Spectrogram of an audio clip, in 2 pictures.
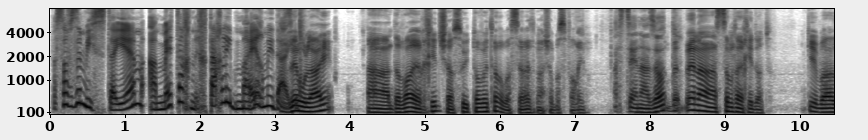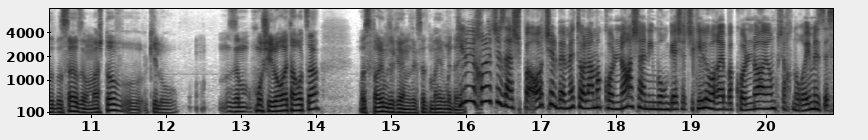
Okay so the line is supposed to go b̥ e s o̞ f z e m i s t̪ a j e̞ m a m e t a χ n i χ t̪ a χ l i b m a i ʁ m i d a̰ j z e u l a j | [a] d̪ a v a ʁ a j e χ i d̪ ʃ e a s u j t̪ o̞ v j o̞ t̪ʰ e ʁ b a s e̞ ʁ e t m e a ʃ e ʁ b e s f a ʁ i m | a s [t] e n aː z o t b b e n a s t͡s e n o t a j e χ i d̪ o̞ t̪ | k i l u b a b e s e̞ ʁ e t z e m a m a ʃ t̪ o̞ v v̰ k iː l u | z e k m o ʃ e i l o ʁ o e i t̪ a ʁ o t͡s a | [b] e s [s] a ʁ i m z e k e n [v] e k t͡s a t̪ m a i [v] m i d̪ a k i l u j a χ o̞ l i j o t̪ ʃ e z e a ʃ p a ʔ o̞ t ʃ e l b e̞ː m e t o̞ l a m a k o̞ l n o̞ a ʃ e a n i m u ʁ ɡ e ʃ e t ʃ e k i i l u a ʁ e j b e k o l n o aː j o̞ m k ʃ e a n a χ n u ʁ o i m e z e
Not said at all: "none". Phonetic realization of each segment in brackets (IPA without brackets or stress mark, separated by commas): a, t͡s, b, f, z, ʁ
